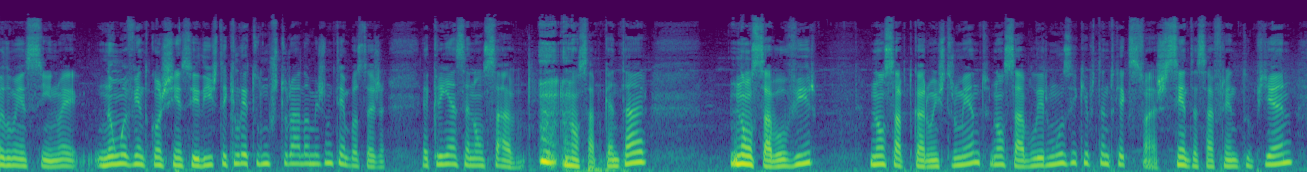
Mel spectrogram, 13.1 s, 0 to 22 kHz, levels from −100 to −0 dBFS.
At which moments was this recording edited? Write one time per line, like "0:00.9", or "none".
none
